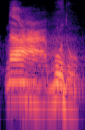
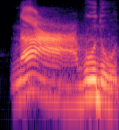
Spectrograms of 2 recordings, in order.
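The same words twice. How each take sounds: First: The ain has moderate pressure. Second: The ain is pressed too hard. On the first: The speaker calls it right. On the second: The speaker calls it wrong. "terlalu ditekan"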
